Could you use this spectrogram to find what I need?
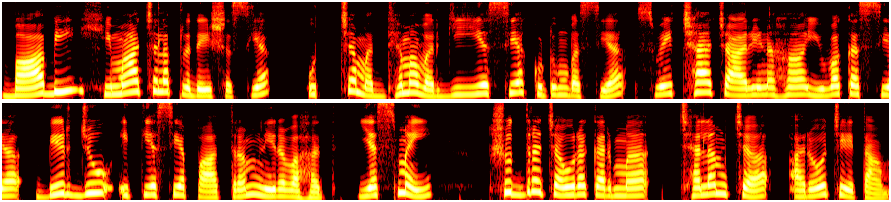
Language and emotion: Sanskrit, neutral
